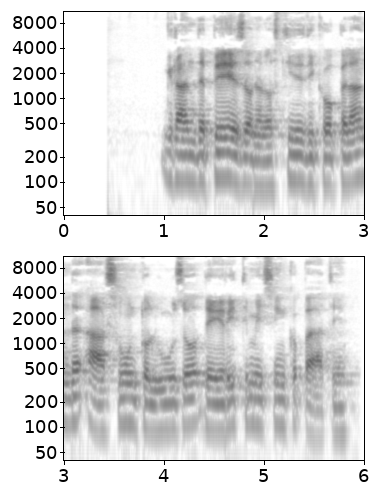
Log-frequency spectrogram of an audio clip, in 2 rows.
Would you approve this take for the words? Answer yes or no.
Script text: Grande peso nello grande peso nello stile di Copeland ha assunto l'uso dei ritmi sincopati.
no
